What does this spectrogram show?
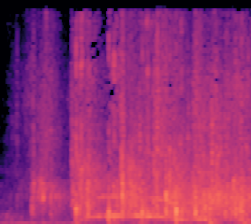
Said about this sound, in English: That is a group of super eloquent people. Let's give them all a hand.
